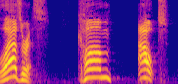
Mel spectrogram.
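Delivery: very loud, booming, full-voiced crying out. Retelling a bible passage, quoting the call at the tomb, retelling a loud cry. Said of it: "he cried out with a loud voice".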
